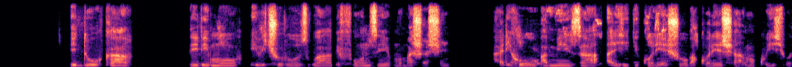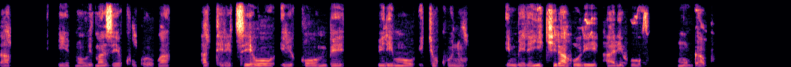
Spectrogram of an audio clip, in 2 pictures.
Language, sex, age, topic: Kinyarwanda, male, 18-24, finance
